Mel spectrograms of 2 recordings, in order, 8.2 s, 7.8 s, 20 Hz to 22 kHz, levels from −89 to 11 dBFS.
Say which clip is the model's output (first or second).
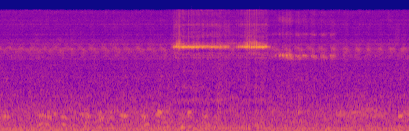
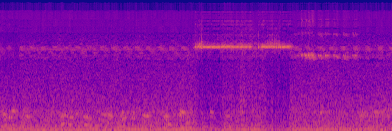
first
